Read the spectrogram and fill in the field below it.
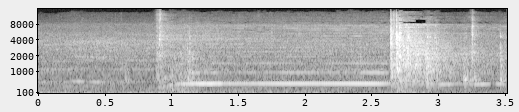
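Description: A forklift's mast hydraulics whine loudly as the forks rise.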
